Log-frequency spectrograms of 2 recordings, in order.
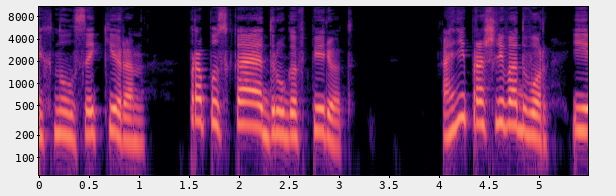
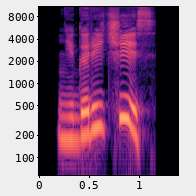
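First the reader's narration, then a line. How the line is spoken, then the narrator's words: Quiet but firm. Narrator (Russian): тихим, но твердым голосом произнес он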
